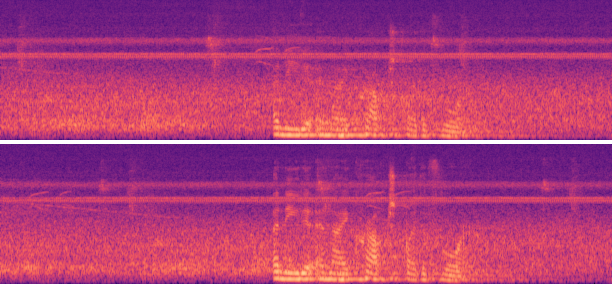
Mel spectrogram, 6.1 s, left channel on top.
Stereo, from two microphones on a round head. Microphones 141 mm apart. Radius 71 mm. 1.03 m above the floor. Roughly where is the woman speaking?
Right.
